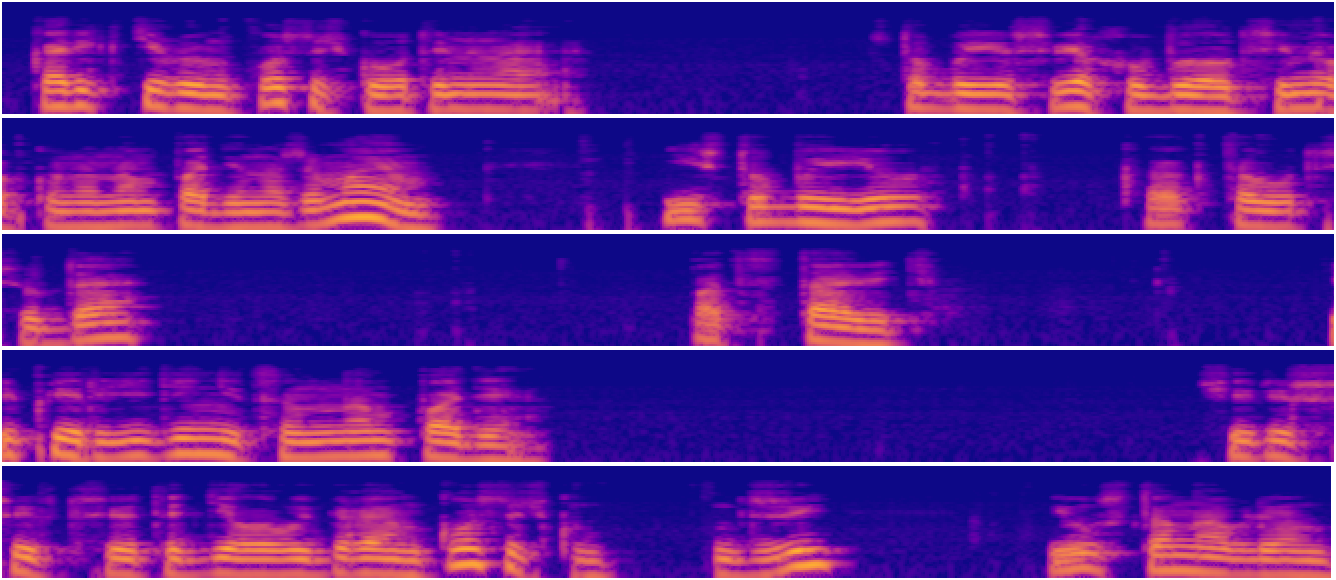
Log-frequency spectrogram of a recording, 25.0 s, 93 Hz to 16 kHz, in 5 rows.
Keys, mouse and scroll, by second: 1.2 middle click, 3.6 middle click, 4.9 KP_7, 7.1 g, 9.5 click, 9.9 g, 12.9 middle click, 15.1 KP_1, 16.7 click, 19.8 shift+click, 21.9 g.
